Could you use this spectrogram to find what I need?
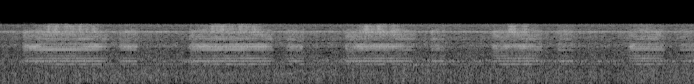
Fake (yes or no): no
